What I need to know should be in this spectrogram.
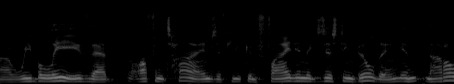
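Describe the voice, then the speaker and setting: A man's normal speaking voice with an American accent, fairly high in pitch with ordinary variation, at a moderate pace. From US Midwest, Chicago area. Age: 60s. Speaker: architect. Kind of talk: presentation to an audience.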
